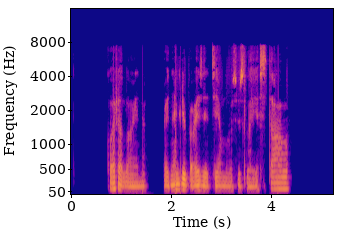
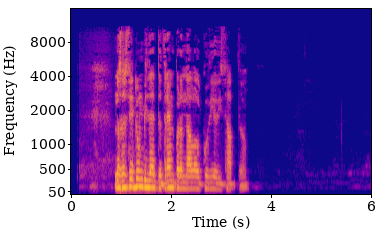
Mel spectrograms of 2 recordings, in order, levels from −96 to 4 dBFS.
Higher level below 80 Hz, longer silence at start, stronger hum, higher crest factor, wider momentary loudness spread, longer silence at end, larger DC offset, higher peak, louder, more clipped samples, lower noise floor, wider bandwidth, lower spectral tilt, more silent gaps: first, -54 dBFS vs -60 dBFS; first, 0.8 s vs 0.45 s; neither; about the same, 20 dB vs 20 dB; second, 11 LU vs 16 LU; second, 0.9 s vs 2.5 s; neither; second, -8 dBFS vs -2 dBFS; second, -26 LUFS vs -18 LUFS; neither; first, under -90 dBFS vs -83 dBFS; second, 8 kHz vs 11 kHz; second, -4.5 dB/octave vs -6 dB/octave; first, 1.65-1.85 s vs none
